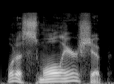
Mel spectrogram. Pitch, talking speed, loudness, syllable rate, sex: 125 Hz, 210 wpm, -14 LUFS, 5.0 syllables/s, male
